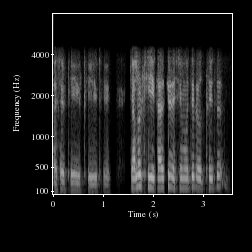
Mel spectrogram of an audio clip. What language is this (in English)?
Kashmiri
